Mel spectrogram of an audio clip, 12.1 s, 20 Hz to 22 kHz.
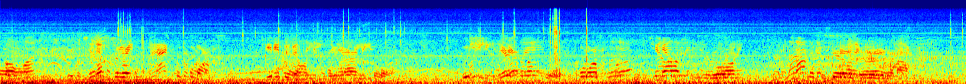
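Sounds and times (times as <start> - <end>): distant aircraft engine drone: 0.0 - 12.0
voices talking: 0.0 - 12.0.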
